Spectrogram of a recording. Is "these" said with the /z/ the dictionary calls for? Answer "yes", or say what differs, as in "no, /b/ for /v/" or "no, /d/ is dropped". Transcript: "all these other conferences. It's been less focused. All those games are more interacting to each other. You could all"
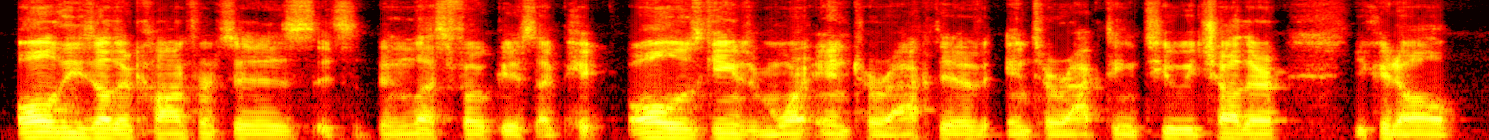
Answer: yes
